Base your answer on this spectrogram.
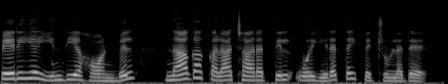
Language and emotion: Tamil, neutral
